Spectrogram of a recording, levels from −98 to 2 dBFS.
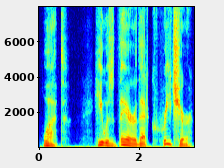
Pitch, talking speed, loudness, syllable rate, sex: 125 Hz, 115 wpm, -16 LUFS, 3.5 syllables/s, male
